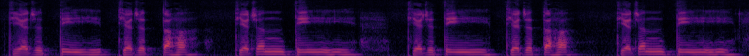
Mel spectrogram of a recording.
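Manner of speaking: even, measured chanting of verb forms; rhythmic recitation. Shown as a demonstration. Teacher reciting Sanskrit verb forms for students, in a measured chant. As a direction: recite each form in a steady rhythm, like a class drill.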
